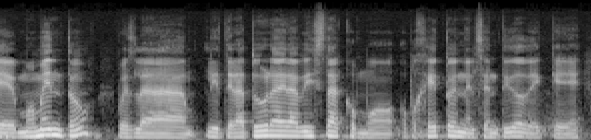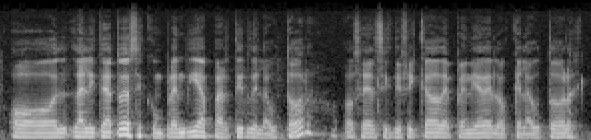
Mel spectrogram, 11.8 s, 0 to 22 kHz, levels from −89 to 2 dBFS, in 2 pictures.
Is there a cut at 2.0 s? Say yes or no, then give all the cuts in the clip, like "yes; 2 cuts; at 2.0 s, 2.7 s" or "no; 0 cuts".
yes; 2 cuts; at 1.1 s, 2.0 s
